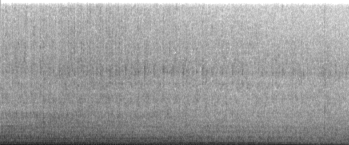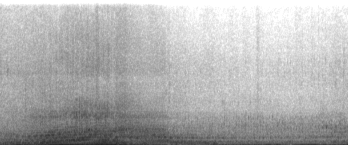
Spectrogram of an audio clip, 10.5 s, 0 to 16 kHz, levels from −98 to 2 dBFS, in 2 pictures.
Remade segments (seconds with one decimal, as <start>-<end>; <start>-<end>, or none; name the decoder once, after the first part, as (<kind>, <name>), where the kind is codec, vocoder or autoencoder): 7.0-7.7 (autoencoder, DAC-VAE)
